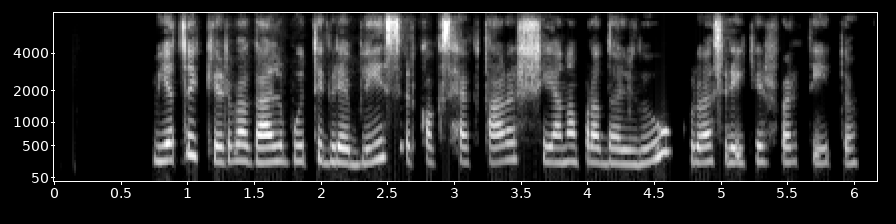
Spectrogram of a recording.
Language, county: Lithuanian, Klaipėda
